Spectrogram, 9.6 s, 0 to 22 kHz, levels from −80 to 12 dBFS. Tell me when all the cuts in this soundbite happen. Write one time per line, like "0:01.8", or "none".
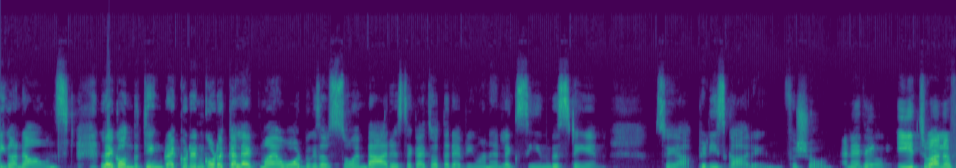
none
